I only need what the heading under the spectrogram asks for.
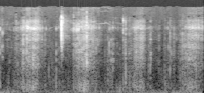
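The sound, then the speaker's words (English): Crunching of kettle-cooked salt and vinegar chips made with sea salt: a run of crisp, crackly bites and chews with one sharp snap partway through, steady and fairly loud with no talking. “This is the perfect amount of vinegar on a salt and vinegar.”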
